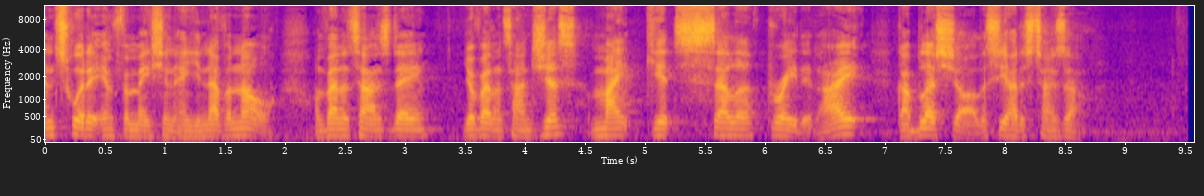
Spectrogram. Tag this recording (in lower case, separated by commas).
speech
